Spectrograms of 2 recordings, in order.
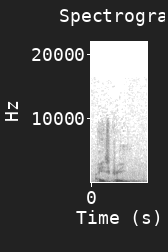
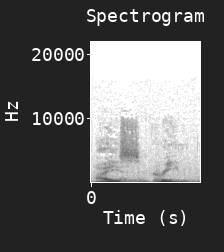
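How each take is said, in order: First: It is said at a normal speaking pace. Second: It is said somewhat slowly and drawn out.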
